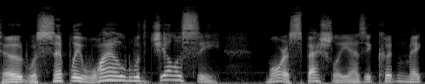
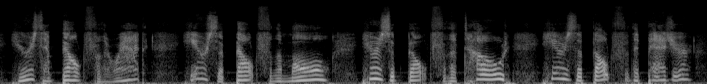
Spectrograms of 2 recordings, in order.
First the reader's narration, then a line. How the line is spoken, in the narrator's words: The anxious and laborious Rat muttering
